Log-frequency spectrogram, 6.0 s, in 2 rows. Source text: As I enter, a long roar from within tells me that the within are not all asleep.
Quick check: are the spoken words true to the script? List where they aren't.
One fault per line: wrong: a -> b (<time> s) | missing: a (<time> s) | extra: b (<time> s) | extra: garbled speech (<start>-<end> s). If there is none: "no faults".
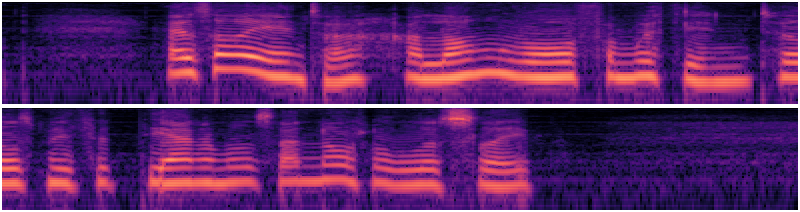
wrong: within -> animals (3.6 s)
